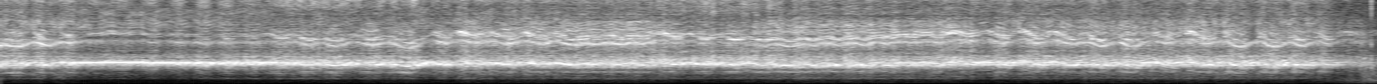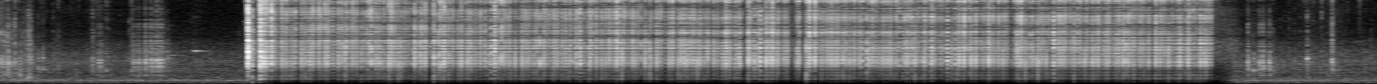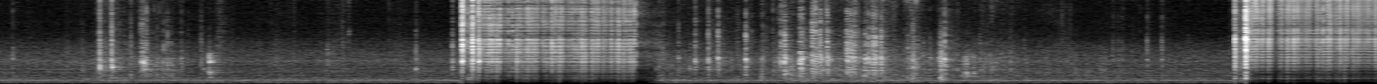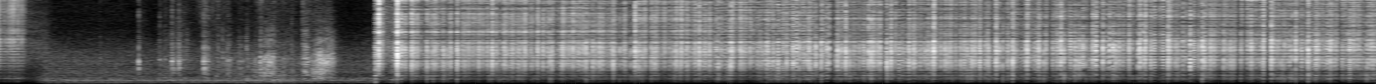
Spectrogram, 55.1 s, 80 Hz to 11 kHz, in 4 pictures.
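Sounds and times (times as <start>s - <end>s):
power tool high whine: 0.0s - 14.2s.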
